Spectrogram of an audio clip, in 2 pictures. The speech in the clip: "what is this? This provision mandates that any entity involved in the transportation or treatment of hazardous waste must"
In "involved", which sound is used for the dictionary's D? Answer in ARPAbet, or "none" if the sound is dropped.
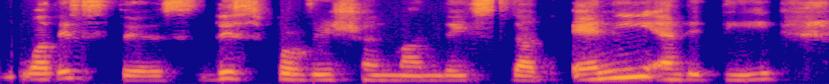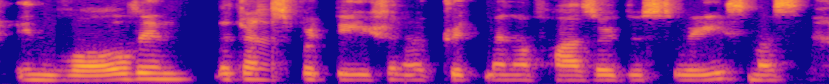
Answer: none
